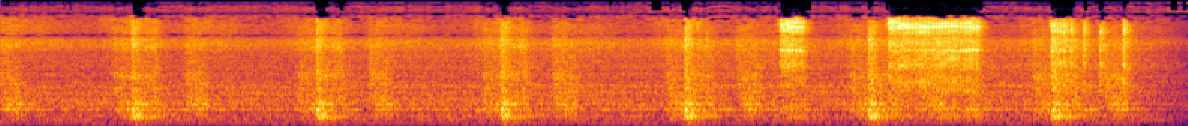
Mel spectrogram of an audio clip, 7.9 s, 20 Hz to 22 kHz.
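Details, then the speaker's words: Small 3kg tumble dryer (Creda/Indesit/Ariston type): dry scraping thump about every 1.2 seconds, once per drum turn, over quiet running; rear drum bearing block worn through to the metal, shaft cut through the bearing. "how do you know if the bearings worn well it's good indication is you'll hear a scraping as the drum rotates"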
